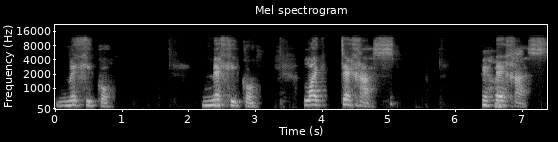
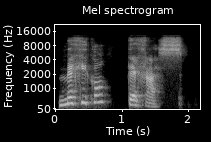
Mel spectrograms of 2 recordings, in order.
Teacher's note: Sometimes though, it's just like that H sound, like Mexico, Mexico, like Texas, Texas. Yeah, that throaty H.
